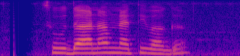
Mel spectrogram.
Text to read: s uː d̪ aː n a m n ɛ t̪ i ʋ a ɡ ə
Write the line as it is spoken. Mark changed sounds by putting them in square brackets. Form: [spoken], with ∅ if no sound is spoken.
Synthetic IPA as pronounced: s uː d̪ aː n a m n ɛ t̪ i ʋ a ɡ ə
